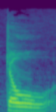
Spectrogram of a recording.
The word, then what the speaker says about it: chùa: Thưa đại chúng, trước hết nói chữ chùa. Chữ chùa là mình nói trại. Đúng ra mình phải phát âm là trù. Bởi vì chữ trù á là tượng trưng cho cái bếp.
